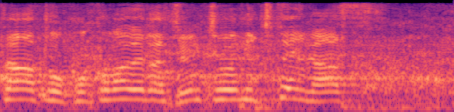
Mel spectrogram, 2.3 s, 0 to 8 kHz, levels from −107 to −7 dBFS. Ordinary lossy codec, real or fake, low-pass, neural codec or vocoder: none; fake; 7.2 kHz; codec, 16 kHz, 4 kbps, FunCodec, trained on Chinese and English, 50 frames a second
